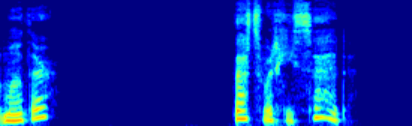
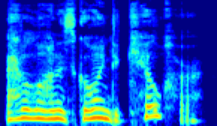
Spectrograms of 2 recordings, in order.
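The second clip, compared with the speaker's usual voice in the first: usual speaking voice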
